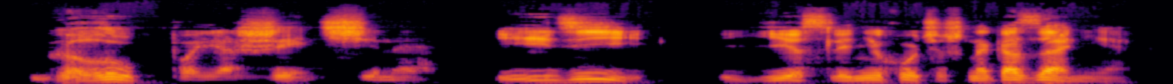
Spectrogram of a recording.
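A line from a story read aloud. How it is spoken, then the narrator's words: Growling. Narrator (Russian): прорычал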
